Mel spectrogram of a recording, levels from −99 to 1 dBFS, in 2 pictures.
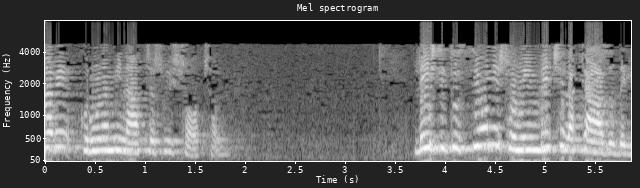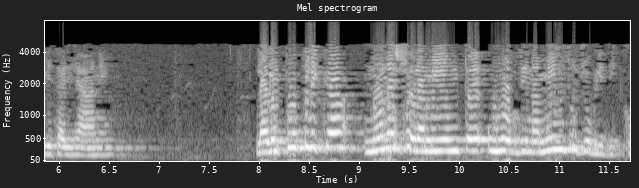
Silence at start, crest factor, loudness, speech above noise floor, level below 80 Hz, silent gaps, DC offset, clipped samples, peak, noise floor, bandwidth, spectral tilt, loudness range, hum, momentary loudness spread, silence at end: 0 s; 8 dB; -7 LUFS; 37 dB; -38 dBFS; none; under 0.1%; 2%; 0 dBFS; -44 dBFS; 8 kHz; -7 dB/octave; 7 LU; none; 12 LU; 0 s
